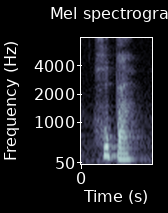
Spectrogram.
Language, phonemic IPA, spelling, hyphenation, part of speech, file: Dutch, /xuˈpaː/, choepa, choe‧pa, noun, Nl-choepa.ogg
- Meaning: 1. chuppah, wedding canopy 2. chuppah, wedding ceremony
